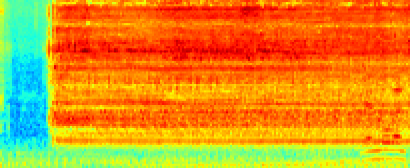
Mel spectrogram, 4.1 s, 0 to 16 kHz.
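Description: An air compressor kicks on abruptly and runs at a steady, loud, close drone while inflating a 2-liter plastic bottle target inside a safety bag, with a faint rising whine near the end.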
